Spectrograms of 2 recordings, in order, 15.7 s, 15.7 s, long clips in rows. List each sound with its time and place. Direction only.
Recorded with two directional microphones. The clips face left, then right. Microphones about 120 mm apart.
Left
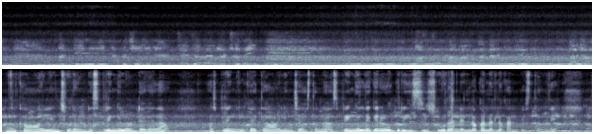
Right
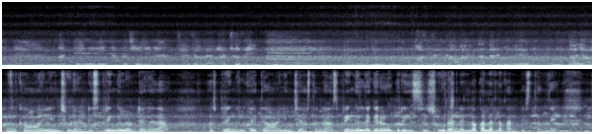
7.9 s speech: 35° left (ahead or behind)
13.9 s a woman's voice: 10° right (ahead or behind)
